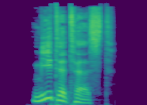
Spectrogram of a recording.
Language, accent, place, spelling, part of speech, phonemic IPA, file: German, Germany, Berlin, mietetest, verb, /ˈmiːtətəst/, De-mietetest.ogg
- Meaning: inflection of mieten: 1. second-person singular preterite 2. second-person singular subjunctive II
